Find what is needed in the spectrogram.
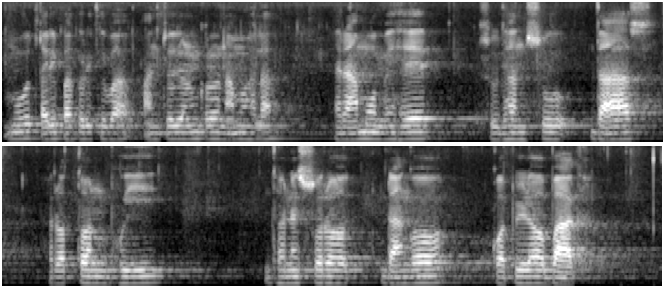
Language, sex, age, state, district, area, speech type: Odia, male, 30-45, Odisha, Boudh, rural, spontaneous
